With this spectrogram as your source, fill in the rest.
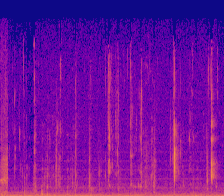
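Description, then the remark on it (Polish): Steady chewing and eating sounds of a woman eating pasta, with soft wet mouth noises and a couple of sharper clicks, continuing throughout without any talking. “No generalnie ona będzie jadła przez resztę filmiku.”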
